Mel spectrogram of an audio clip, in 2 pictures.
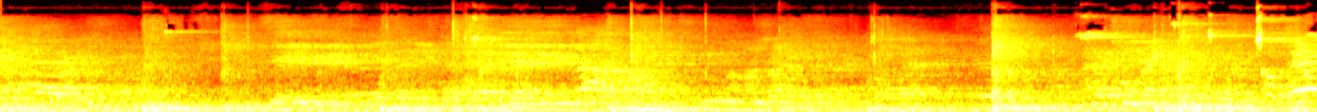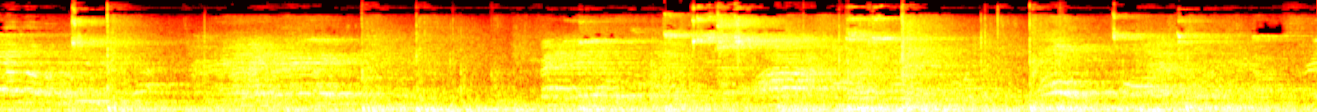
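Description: Young men call out and shout to each other in a large echoing gym.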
